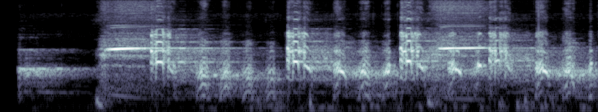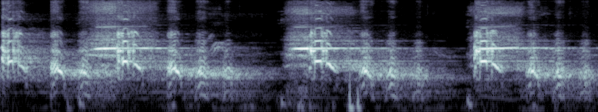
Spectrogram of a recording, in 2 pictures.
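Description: Grey partridge giving loud, harsh, grating notes with a few thin whistled overtones, repeated in quick bursts about once a second.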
